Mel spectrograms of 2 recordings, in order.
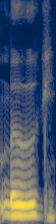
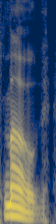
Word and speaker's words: Moog: Moga foga apps now I believe I'm pronouncing it right because it's not Moog it's Moog so then logically it should be Moga foger if there is anyone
